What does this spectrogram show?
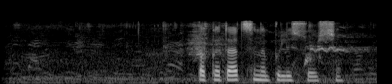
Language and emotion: Russian, neutral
